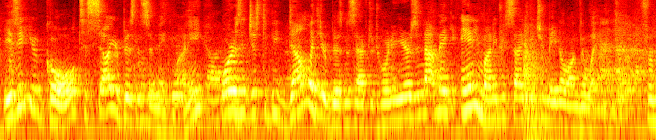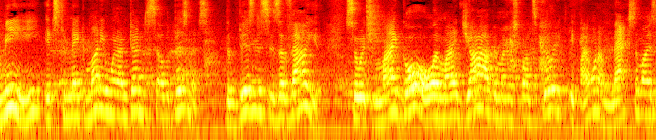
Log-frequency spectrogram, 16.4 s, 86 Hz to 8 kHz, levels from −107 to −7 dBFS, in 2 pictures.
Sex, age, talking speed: male, 30-49, 250 wpm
